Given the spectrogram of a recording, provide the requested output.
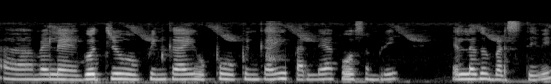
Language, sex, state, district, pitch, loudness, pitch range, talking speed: Kannada, female, Karnataka, Shimoga, 240 Hz, -18 LUFS, 230-245 Hz, 110 wpm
